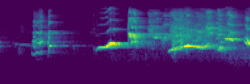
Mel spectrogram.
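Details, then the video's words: An Oriental magpie-robin sings an unusual, lovebird-like song: a varied run of high whistles and buzzy, scratchy phrases, shifting pitch quickly, with brief pauses between bursts. "Suara Burung Lagu Unik Kacer"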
